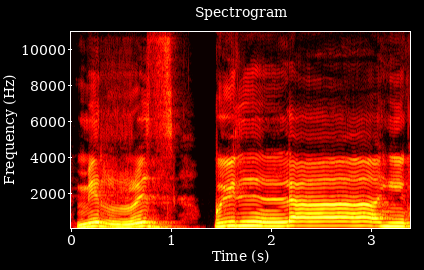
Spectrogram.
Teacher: نون حذف ہو جائے گا، میم اور را دونوں ملا کے پڑھیں گے، ان کو مضبوطی کے ساتھ پڑھیں گے ، را کو پھر زا کے ساتھ ملا کے پڑھیں گے،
